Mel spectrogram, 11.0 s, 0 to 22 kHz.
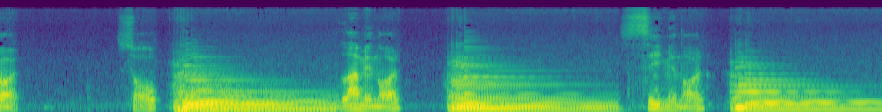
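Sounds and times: classical guitar chord ringing: 2.1s - 4.3s, 5.6s - 7.8s, 9.1s - 11.0s.

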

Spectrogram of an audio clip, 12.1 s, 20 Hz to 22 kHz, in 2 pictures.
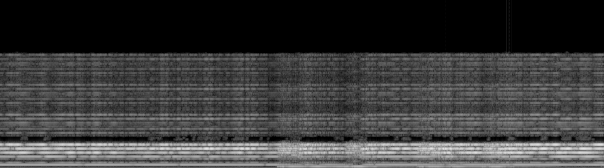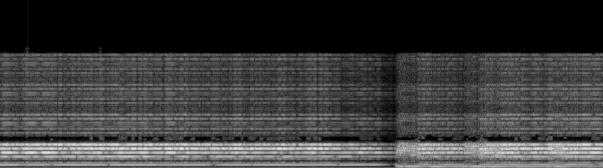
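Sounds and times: chord of steady electronic tones: 0.0s - 12.0s.

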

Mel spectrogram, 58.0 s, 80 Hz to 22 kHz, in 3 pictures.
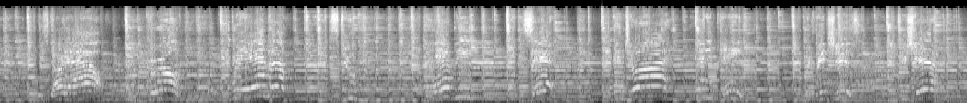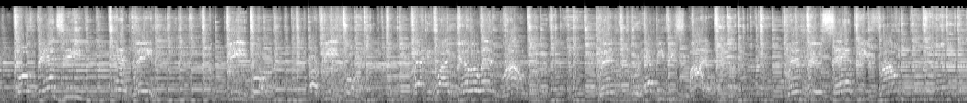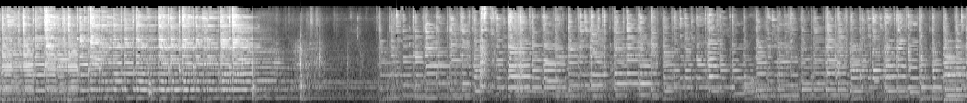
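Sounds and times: man singing: 0.0s - 11.4s, 12.0s - 15.2s, 15.8s - 22.8s, 23.4s - 43.2s
strummed acoustic guitar: 0.0s - 58.0s.

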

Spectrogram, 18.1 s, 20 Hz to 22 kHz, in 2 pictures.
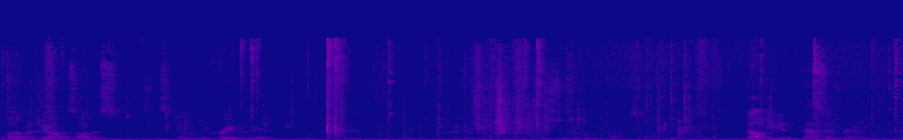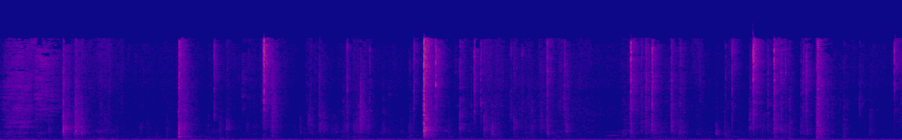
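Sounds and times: low room hum: 0.0s - 18.0s
papers and pencils tapping: 9.6s - 18.0s.

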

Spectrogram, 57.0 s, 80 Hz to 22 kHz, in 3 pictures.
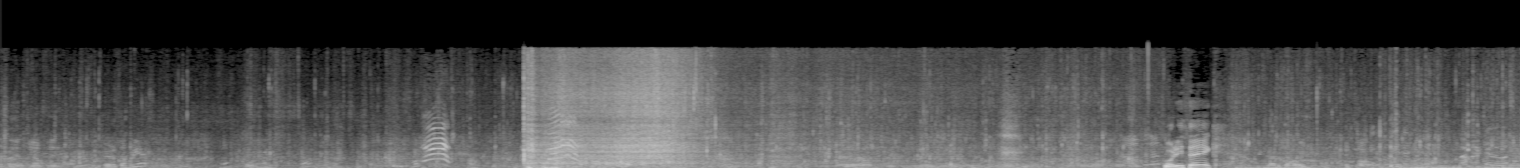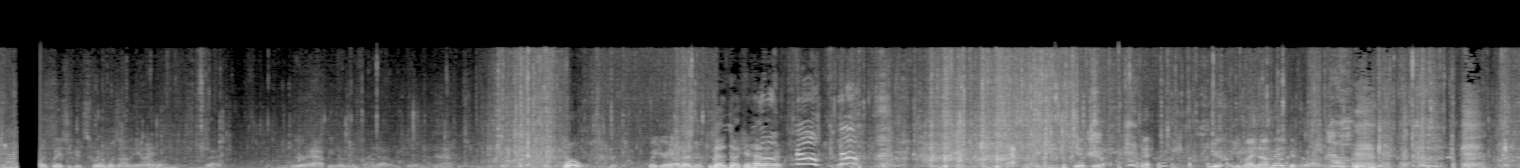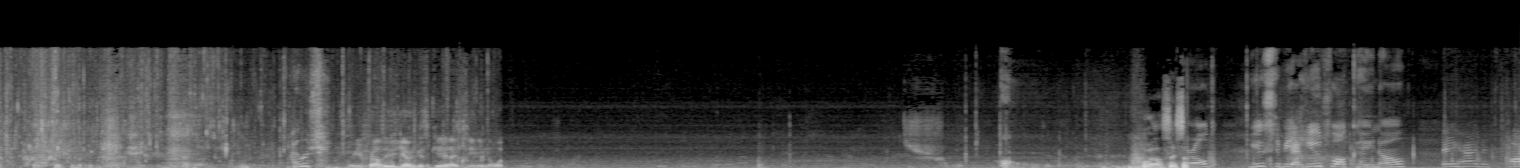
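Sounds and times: child shouting: 5.2s - 5.7s, 6.8s - 7.3s, 28.4s - 29.9s
big splash into water: 6.4s - 11.1s
swimmer splashing in water: 6.4s - 14.4s, 28.8s - 41.7s.

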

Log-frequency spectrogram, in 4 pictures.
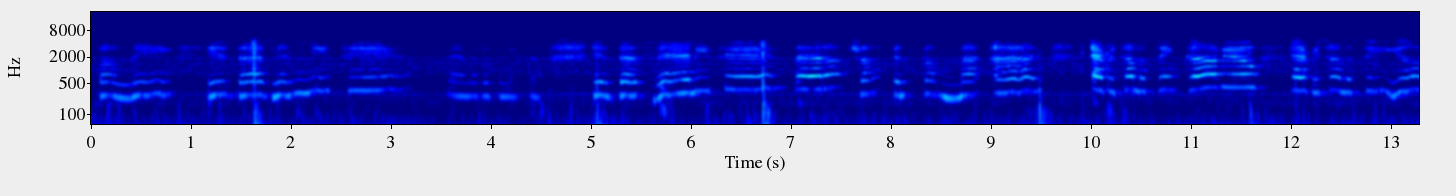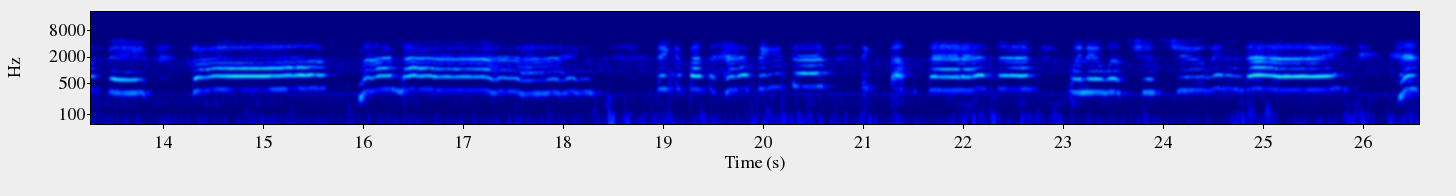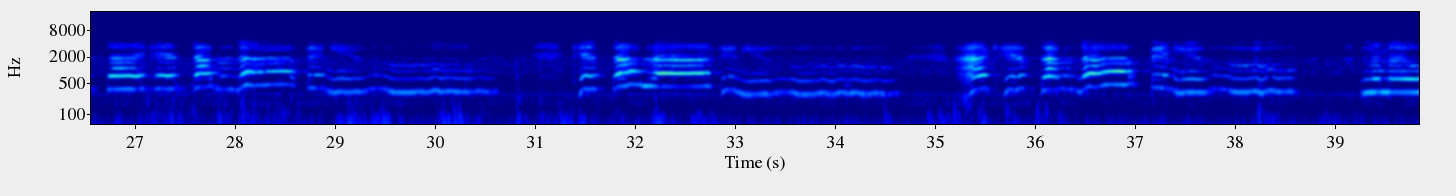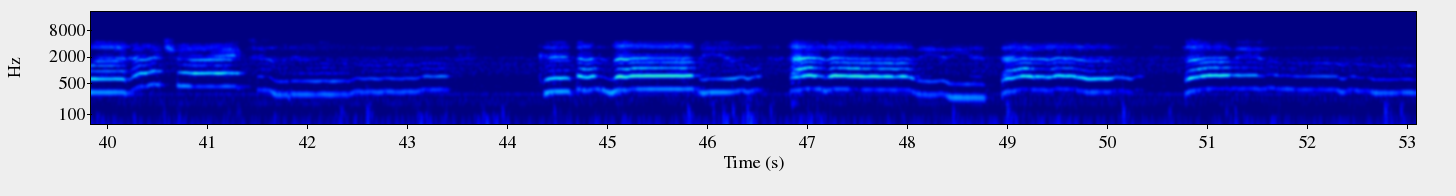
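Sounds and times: woman singing a cappella: 0.0s - 43.6s, 44.3s - 53.0s.

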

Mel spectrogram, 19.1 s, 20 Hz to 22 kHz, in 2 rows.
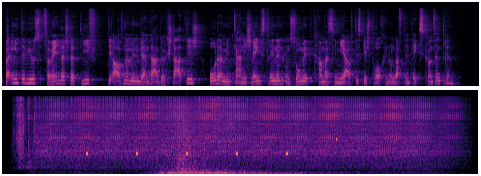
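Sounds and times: short electronic beeps: 12.2s - 13.5s, 14.1s - 16.4s
low rumble: 12.2s - 17.5s
electronic noise bed: 12.2s - 18.9s.

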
